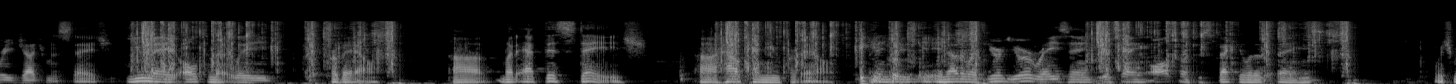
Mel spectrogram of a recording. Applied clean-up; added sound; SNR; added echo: classical method log-MMSE.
